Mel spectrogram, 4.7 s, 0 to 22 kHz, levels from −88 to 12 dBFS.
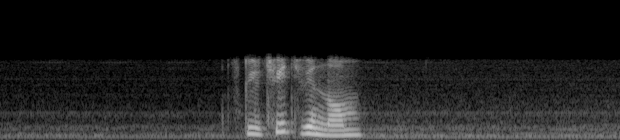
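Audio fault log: Throughout: Bluetooth CVSD headset codec. The speech is band-limited, with nothing above 4 kHz, which fits the narrowband 64 kbit/s CVSD headset link. Its one-bit delta modulation cannot keep up with loud high-frequency content, so sibilants turn scratchy and a granular hiss sits beneath the speech.
1.84–2.84 s: Automatic gain rising. Over about one second the level climbs by about 4 dB as the gain control reacts to input it judged too quiet. Speech and background noise swell together because the same gain applies to everything.
2.17 s: Unconcealed Bluetooth headset packet loss. A 7.5 ms hole with hard edges appears, consistent with a couple of dropped voice packets replaced by silence rather than patched over. The speech returns briefly quieter as the CVSD step size rebuilds.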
